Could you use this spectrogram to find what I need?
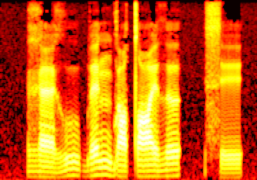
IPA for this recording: ɣæ˨ɣu˦˨bɛ˦ ŋɡu˨tˤɛː˧ðə˦ | seː˧

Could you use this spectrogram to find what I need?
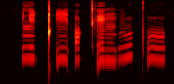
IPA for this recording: liǃʼiʔɔ kʼeŋ vukʼu

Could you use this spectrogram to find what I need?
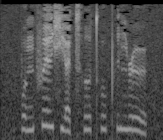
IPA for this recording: pɤ˧˥ŋfe˥ɪ̯ ɕjɛ˨˩t͡sʰɹ̩˥t̪ʰu˥pʰi˥ŋ ɻɻ̩˥˩

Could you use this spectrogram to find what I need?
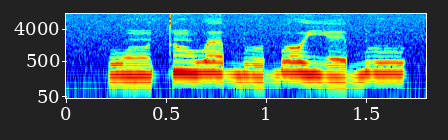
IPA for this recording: wũ˨ tũ˧wə˧ ɓu˨ɓo˧ je˨ɓu˧

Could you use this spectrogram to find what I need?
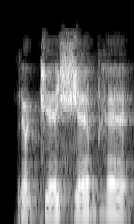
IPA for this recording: ɾʲɒkʲɛ çɛbʱɛ

